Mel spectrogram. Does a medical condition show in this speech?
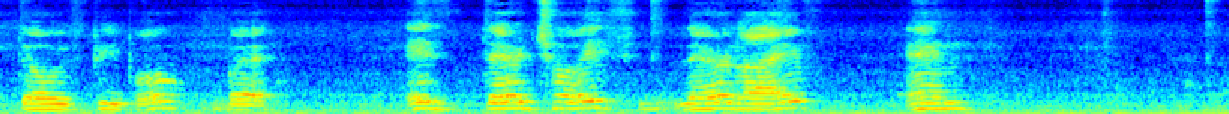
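Yes: cerebral palsy.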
